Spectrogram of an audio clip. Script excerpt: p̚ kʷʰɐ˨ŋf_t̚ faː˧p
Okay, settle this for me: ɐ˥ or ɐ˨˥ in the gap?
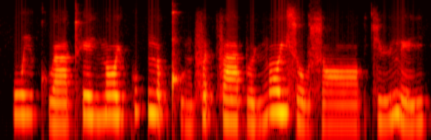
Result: ɐ˥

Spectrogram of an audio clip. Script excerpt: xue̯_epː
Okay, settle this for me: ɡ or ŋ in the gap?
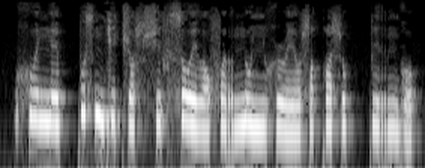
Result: ŋ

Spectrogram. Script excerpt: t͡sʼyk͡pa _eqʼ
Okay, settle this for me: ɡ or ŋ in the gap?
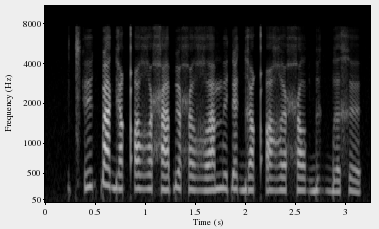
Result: ɡ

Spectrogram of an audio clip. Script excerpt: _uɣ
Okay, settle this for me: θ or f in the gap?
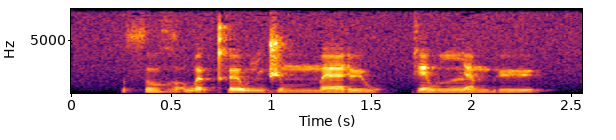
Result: θ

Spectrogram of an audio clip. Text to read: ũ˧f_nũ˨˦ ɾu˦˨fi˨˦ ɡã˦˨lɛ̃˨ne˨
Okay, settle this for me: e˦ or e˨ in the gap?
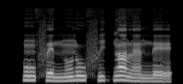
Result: e˨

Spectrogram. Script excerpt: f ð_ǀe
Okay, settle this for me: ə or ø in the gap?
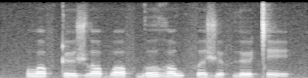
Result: ø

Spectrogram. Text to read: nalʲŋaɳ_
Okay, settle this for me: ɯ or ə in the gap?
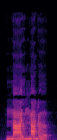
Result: ə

